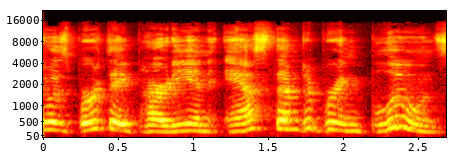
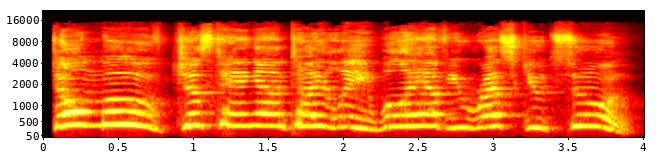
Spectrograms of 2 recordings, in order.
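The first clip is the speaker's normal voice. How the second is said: much higher and louder, calling up into the sky; father's shout; 8 semitones higher, 4 dB louder than usual. A narrator's reading. Father calling up to Billy floating away, urgent shout. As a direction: shout it up to a boy far overhead. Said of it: "His father shouted".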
